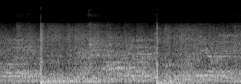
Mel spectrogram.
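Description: Boxing gloves hitting focus mitts: two sharp smacks about a second apart, over background voices.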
